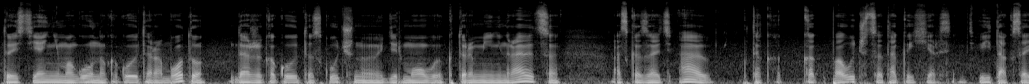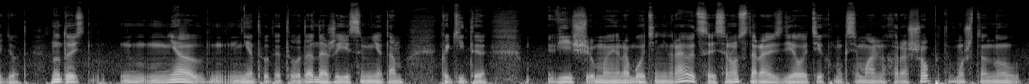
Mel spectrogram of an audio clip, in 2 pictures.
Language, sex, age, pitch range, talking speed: Russian, male, 20-39, 85-100 Hz, 175 wpm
